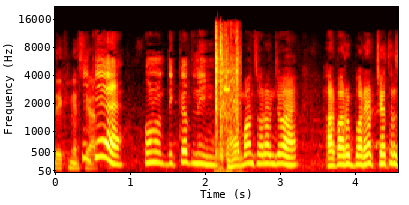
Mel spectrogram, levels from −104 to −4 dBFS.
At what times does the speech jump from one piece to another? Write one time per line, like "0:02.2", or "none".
0:02.3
